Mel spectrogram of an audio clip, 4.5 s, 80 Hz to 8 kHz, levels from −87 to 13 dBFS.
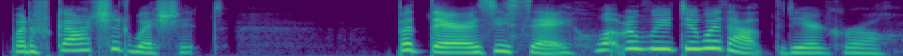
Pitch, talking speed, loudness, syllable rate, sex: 265 Hz, 240 wpm, -16 LUFS, 6.0 syllables/s, female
